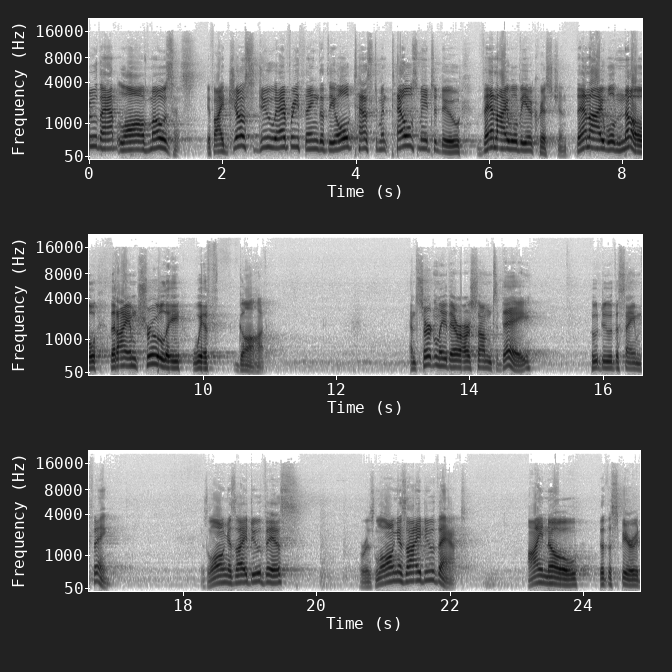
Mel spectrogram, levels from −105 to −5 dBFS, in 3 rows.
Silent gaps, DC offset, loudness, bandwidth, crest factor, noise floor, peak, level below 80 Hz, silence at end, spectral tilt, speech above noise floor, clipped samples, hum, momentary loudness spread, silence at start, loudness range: none; under 0.1%; -17 LUFS; 15.5 kHz; 18 dB; -60 dBFS; 0 dBFS; -72 dBFS; 0 s; -4.5 dB/octave; 43 dB; under 0.1%; none; 14 LU; 0 s; 9 LU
